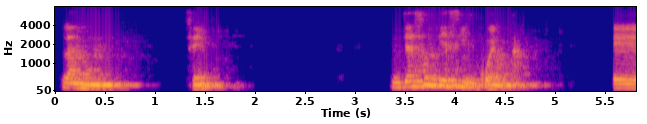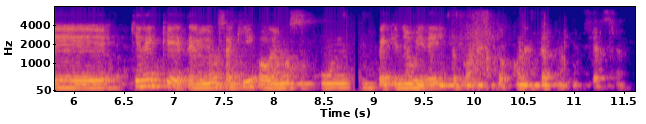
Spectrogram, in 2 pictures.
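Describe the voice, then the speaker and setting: The lecturer, a man with a Mexican Spanish accent, speaks slowly in a medium-pitched voice, explaining points to a university phonetics class and repeating example words to model pronunciation. There's a little hiss or hum, and the audio is roomy and slightly dull with faint ambience.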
